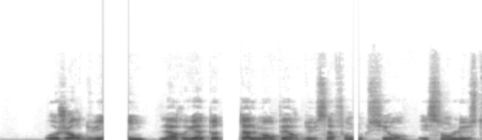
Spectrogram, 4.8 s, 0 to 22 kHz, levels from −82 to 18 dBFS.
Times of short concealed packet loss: none

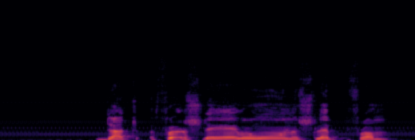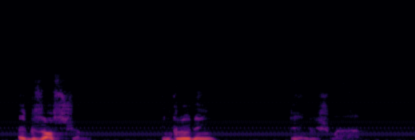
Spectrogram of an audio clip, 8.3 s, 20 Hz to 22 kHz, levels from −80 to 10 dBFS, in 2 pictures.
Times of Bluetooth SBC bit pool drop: none

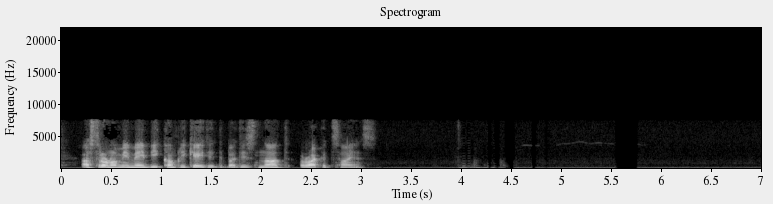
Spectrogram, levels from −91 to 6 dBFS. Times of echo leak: none

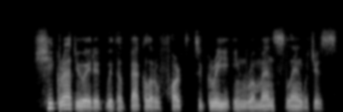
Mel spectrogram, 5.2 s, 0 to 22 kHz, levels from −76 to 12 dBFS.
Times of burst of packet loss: 2.79-2.93

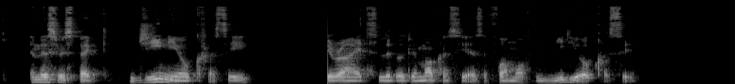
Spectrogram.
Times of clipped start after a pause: 3.22-3.28

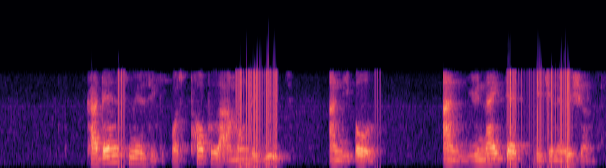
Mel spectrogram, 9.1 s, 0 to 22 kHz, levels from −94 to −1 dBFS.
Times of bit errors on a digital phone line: 1.78-1.88, 3.54-4.17, 5.62-5.72, 7.60-8.59

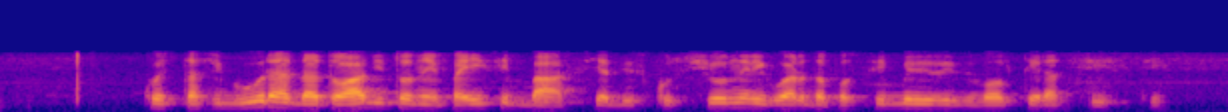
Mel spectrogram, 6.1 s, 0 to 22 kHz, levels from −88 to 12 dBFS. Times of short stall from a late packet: none

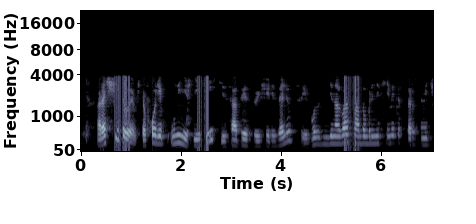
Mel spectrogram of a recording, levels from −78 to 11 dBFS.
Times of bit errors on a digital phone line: 0.67-0.96, 2.32-2.54, 5.26-5.61

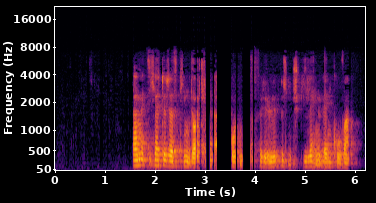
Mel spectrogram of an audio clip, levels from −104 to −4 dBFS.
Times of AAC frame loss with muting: 2.78-4.00, 5.86-5.92

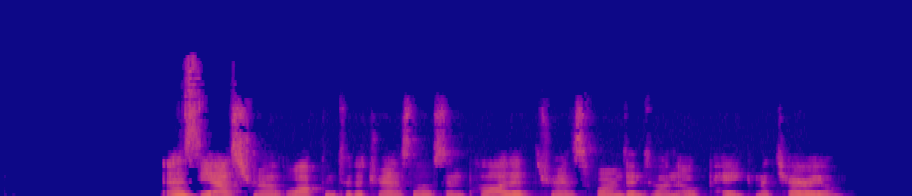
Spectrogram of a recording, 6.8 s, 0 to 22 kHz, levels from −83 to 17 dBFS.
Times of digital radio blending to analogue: 1.36-6.48

